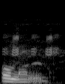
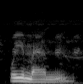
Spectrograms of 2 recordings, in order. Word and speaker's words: women: Last one ইউ ক্যান সি, এটাকে আমরা কীভাবে উচ্চারণ করি? আমরা এটাকে বলি উমেন। দিস ইজ অ্যাবসোলিউটলি রং। এর সঠিক প্রনাউন্সিয়েশন হবে উইমেন।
